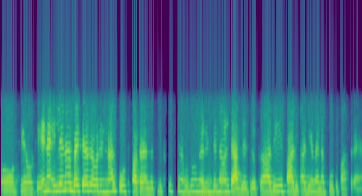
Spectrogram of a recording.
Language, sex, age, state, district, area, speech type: Tamil, female, 30-45, Tamil Nadu, Kanchipuram, urban, conversation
